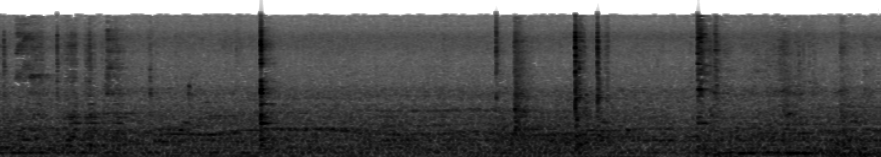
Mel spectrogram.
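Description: Ghee sizzling gently as tikiyan fry over low heat, with about six sharp clinks of a metal utensil against the pan or plate, the loudest about a third of the way in and again past the middle.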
